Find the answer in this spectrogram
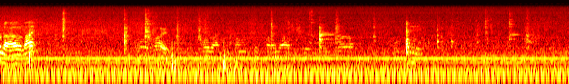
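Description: Metal spatula tapping and scraping on a steel teppanyaki griddle while fried rice is worked. The sound is faint, irregular clicks roughly a second apart.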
